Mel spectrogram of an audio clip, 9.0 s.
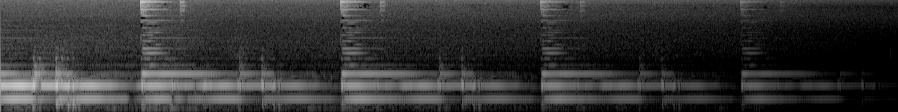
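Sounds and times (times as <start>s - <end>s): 
electric guitar: 0.0s - 5.0s.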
